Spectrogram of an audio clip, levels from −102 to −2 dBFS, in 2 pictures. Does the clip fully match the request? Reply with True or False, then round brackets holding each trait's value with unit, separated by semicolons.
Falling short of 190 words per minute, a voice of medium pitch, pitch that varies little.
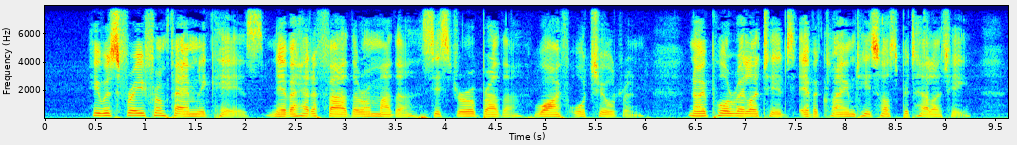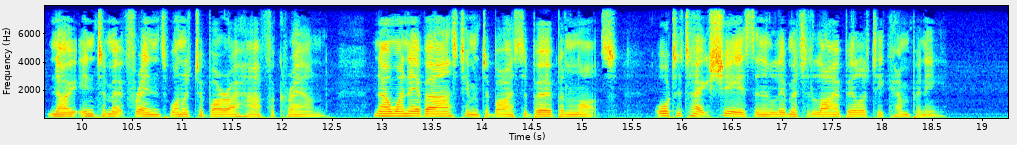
True (160 wpm; 145 Hz; 2.3 semitones)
